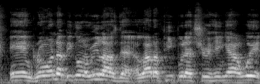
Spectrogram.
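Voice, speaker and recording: A man with a high pitch talks at a very fast pace. Background noise is noticeable. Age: 20s. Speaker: youtuber. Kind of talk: casual vlog monologue. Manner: halting.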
